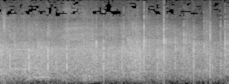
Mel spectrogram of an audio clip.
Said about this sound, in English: Can we just give them a round of applause for being here?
